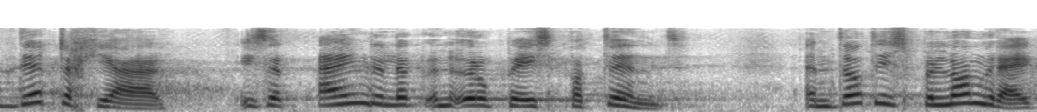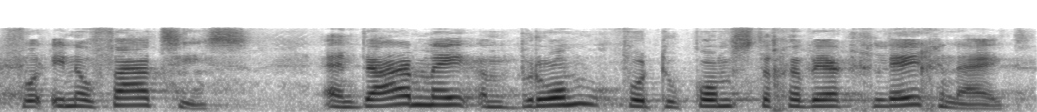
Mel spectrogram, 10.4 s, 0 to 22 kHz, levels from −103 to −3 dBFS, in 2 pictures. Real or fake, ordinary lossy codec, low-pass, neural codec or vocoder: fake; none; none; codec, 16 kHz, 4 kbps, FunCodec, trained on Chinese and English, 50 frames a second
